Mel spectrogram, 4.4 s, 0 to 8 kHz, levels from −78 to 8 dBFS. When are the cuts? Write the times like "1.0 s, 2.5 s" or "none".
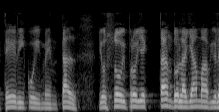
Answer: none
